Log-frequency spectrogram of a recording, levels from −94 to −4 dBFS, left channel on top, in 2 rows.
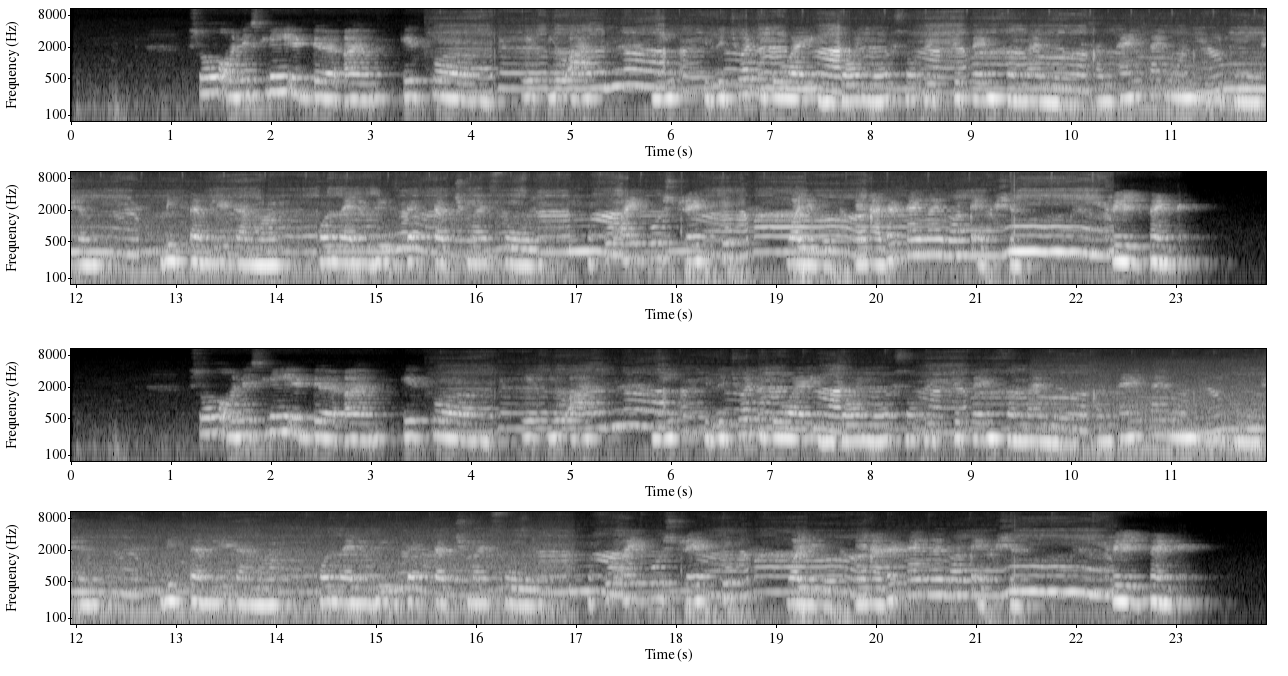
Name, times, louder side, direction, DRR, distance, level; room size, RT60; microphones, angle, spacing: voice 1, 1.2-16.7 17.1-21.5 22.0-23.0, left 1 dB, 55° left, 2 dB, 1.1 m, -24 dB
Singing, 3.6-22.4, left 5 dB, 75° left, 0.9 m, -29 dB
sound 1, 9.6-17.0, right 2 dB, 90° right, 1.2 m, -38 dB
17.5 x 11.5 x 2.9 m, 0.68 s
head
